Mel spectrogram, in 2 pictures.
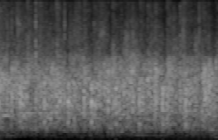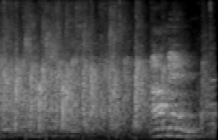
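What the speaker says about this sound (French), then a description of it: "Acclamons fort le Seigneur Jésus." A church congregation claps loudly and continuously, with cheers and voices mixed in, and the applause thins toward the end.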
